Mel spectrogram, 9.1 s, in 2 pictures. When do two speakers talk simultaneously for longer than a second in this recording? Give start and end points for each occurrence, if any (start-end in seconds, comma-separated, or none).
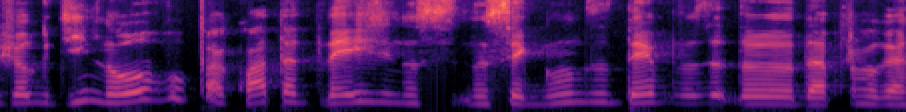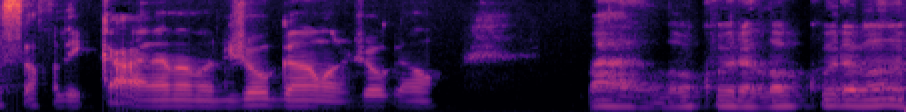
none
